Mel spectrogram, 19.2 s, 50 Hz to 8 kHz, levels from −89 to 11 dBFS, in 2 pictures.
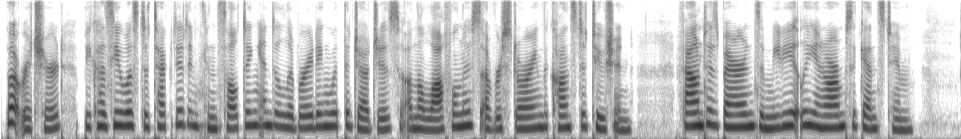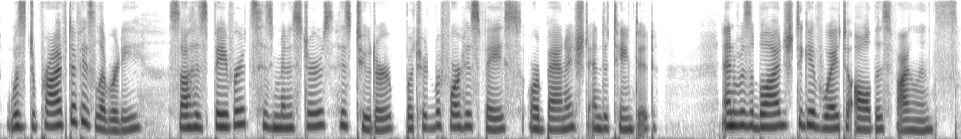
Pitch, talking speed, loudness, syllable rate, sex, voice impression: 225 Hz, 180 wpm, -19 LUFS, 6.2 syllables/s, female, feminine, adult-like, tensed, powerful, clear, fluent, intellectual, elegant, lively, sharp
